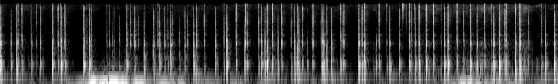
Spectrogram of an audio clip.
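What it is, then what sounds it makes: Plastic lunch box tapped with nails. Long nails tap rapidly on the lid and sides of a small, hollow white plastic lunch box with a cat print resting on a surface. Dense, uneven bursts of quick, dull clicks with short rings overlap and run together, sounding low and hollow, with some louder flurries.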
